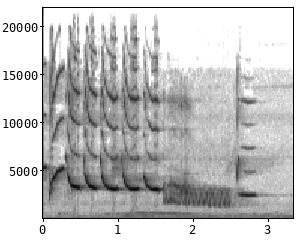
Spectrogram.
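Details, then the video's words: Local canary used to teach young canaries to sing, giving a short run of five or six descending whistled notes. A harsh buzzy rattle follows, then a brief high chip and a single flat whistle. "Suara Burung kenari lokal super gacor bagus untuk pancingan kenari belajar bunyi"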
